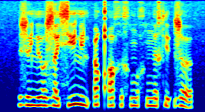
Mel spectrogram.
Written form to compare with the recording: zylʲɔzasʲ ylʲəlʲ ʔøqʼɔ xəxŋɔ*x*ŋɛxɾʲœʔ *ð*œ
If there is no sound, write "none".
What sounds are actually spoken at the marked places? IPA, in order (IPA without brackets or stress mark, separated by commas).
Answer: x, z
